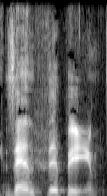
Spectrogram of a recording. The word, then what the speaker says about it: Xanthippe: Xanthippe? Is that how you pronounce it? – Xanthippe. – Okay.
